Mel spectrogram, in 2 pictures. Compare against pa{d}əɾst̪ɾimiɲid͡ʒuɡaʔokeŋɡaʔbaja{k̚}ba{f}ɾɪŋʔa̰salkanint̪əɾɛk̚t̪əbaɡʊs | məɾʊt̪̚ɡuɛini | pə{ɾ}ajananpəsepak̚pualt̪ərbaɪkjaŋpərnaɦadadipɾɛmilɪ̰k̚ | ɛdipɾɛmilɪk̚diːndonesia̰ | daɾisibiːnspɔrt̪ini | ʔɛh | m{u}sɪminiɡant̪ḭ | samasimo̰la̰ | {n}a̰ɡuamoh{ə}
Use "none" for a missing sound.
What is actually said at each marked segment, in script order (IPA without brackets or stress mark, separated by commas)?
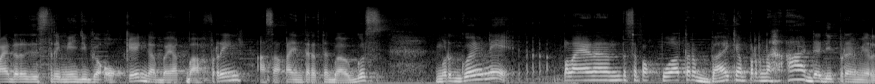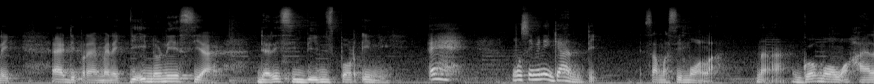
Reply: d, k̚, f, l, u, n, a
